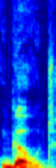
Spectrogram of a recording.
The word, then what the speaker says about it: goat: La primera palabra, goat, que fijaos que se escribe con una A detrás de la O y se pronuncia goat, que es el sonido más común que nos encontramos en la O.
